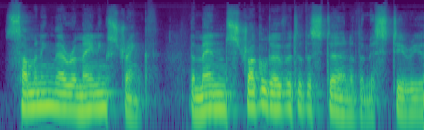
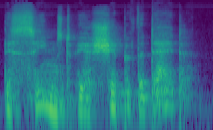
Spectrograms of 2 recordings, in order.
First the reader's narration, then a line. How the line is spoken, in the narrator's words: said the servant quietly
